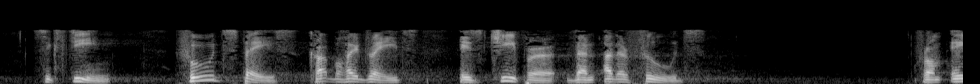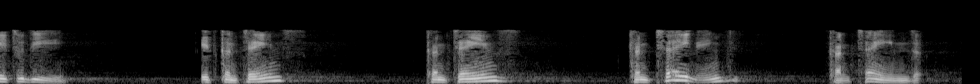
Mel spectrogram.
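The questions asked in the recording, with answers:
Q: Food, space, carbohydrates is cheaper than other foods.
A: C: containing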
